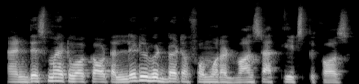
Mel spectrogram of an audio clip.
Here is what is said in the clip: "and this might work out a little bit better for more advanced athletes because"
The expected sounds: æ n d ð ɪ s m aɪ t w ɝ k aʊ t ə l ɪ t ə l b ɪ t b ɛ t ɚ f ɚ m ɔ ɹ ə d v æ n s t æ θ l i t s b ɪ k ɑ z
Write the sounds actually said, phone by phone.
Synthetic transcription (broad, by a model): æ n d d ɪ s m aɪ t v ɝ k aʊ t ə l ɪ t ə l b ɪ t b ɛ t ɚ f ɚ m ɔ ɹ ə d v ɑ n s t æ t l i t s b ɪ k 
